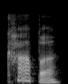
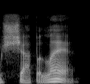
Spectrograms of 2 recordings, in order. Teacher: And the priest who cared for Martin's cloak was called a capellanu, and ultimately all priests who served the military were called capellani. In later French, the initial consonant shifted from a K sound to a CH sound, and in French the word became chapelain.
